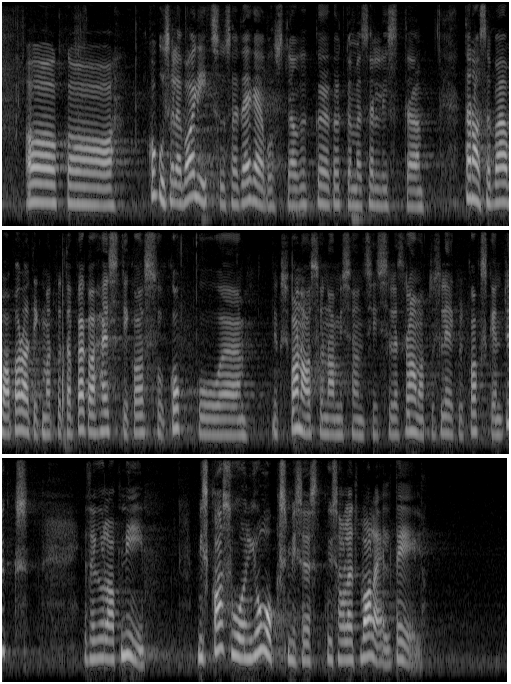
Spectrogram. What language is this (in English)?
Estonian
